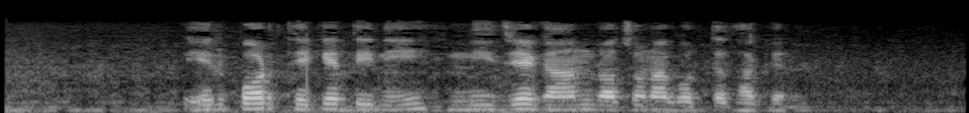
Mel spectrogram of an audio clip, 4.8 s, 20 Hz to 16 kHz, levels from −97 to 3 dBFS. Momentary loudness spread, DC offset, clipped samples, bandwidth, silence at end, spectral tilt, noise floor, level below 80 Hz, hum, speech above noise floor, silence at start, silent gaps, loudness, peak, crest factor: 22 LU; under 0.1%; under 0.1%; 8 kHz; 0.8 s; -5 dB/octave; -57 dBFS; -58 dBFS; none; 29 dB; 0.05 s; none; -28 LUFS; -8 dBFS; 22 dB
